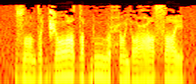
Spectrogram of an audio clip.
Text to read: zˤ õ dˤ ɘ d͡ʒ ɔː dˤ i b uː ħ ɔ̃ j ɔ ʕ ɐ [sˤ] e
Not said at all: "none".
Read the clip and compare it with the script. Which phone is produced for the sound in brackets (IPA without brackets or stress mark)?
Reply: sˤ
